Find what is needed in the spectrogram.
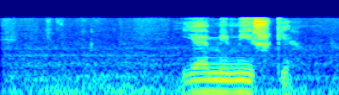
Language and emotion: Russian, neutral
